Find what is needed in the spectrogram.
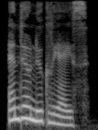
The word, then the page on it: endonuclease: British English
